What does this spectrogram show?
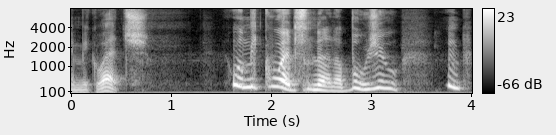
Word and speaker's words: miigwech: How do you say thank you in Ojibwe? Say miigwech.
